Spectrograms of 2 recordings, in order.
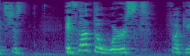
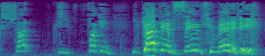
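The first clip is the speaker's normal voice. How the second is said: loud, high mock outrage; exasperated outburst; 10 semitones higher, 11 dB louder, slower than usual. Reader scolding a hero who saved humanity, mock-exasperated. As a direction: yell it in acted disbelief. Acted exasperated retort to the reactions.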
